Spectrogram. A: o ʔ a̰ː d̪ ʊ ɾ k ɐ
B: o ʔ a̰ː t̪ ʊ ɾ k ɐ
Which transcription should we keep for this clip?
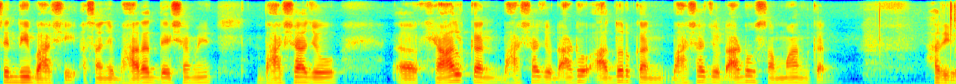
A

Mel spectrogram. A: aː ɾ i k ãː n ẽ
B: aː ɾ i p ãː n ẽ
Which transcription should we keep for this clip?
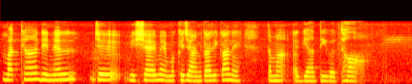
A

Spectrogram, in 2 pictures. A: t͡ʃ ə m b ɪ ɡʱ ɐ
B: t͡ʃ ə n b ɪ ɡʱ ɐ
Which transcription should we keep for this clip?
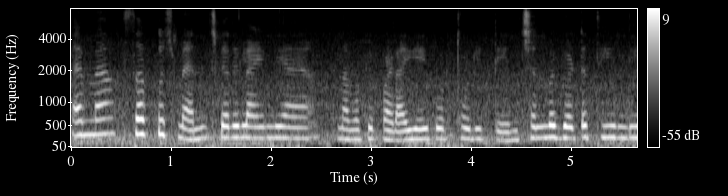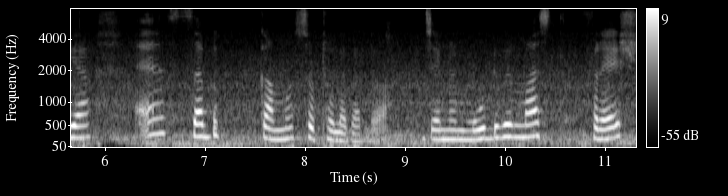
B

